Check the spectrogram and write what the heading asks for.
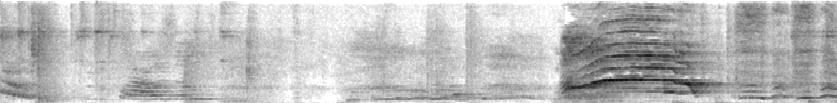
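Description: A young child screams loudly and high for about a second, about four seconds in, during a chase game, after quieter squeals and voice sounds.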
